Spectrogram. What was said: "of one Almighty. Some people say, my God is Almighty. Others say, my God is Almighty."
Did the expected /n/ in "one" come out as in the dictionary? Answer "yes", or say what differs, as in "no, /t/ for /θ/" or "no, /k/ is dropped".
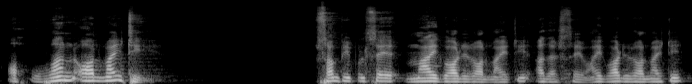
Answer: yes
